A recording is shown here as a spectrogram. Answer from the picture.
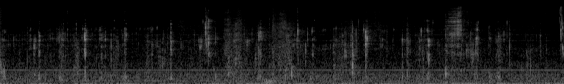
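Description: A person chewing a mouthful of Philly cheesesteak omelet close to the microphone: many small, irregular mouth clicks and smacks, with a faint steady hum underneath.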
